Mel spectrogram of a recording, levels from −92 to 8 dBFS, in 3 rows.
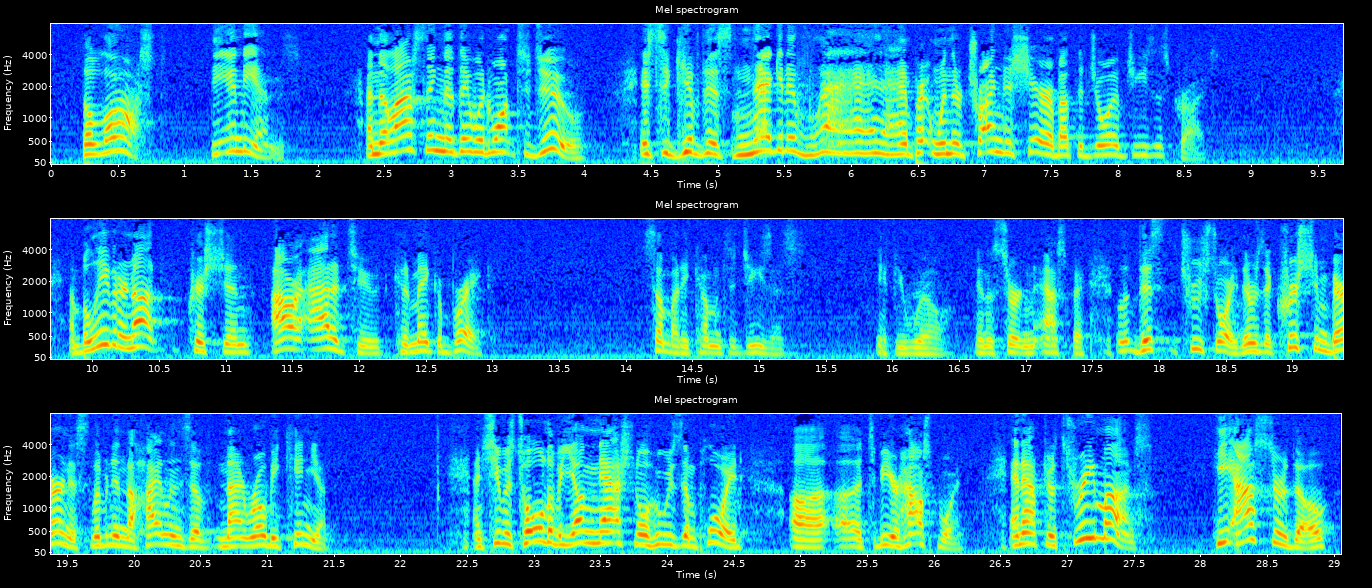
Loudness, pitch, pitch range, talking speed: -21 LUFS, 195 Hz, 145-235 Hz, 190 wpm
